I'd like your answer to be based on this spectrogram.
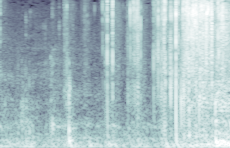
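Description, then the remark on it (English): Close-up crackling crunch of the flaky phyllo pastry of a baklava breaking apart, recorded with a phone held close, starting with a few light crisp snaps and building into a dense, loud shattering crunch near the mic. “The last thing we're having is this baklava. Are you ready for more? Wait, you have to bring the phone close. I want to get the crunchy noises.”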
